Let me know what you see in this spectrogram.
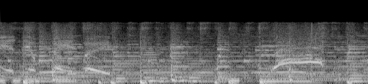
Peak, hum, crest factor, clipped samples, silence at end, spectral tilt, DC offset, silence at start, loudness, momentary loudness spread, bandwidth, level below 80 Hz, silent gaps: -2 dBFS; none; 14 dB; under 0.1%; 0 s; -6.5 dB/octave; 0.2%; 0 s; -17 LUFS; 5 LU; 7.6 kHz; -28 dBFS; none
